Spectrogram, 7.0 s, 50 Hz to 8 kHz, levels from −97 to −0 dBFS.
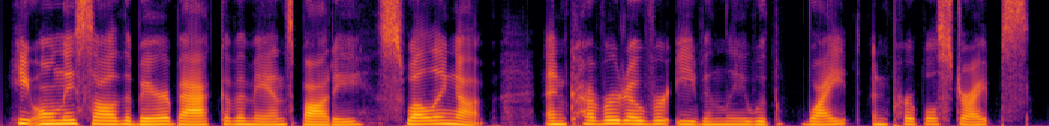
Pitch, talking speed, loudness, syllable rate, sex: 190 Hz, 180 wpm, -20 LUFS, 5.1 syllables/s, female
